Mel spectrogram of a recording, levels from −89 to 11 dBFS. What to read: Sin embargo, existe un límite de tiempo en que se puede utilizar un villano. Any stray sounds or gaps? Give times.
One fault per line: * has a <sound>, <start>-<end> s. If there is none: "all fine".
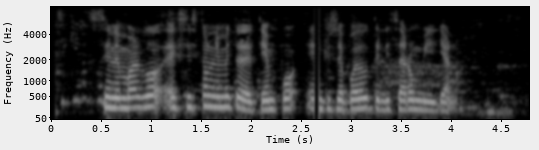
* has a dropout, 2.6-2.7 s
